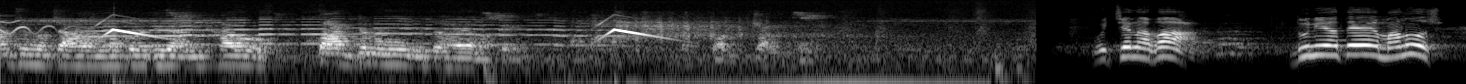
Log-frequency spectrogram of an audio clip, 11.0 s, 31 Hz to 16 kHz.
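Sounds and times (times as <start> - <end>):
soft background music: 0.0 - 7.0.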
